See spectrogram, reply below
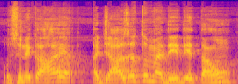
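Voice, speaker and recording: Pakistani man preaching in a high voice. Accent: Pakistani Urdu. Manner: narrates a religious story, shifting between low murmurs and raised emphatic lines; addresses listeners directly. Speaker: pir preaching a religious sermon. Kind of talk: sermon storytelling.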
